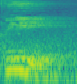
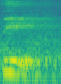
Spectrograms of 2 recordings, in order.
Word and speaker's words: Pi: Este sería su nombre y suena como una P, como por ejemplo la palabra papá. La palabra papá, la palabra pastel, sería el sonido de la letra Pi.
